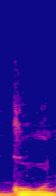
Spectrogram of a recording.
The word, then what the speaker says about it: gorn: You had the cry of Kaz Cooke's wonderful phrase, remember "Gorn Too Far"? It's spelled G-O-R-N, gorn too far.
